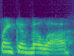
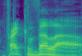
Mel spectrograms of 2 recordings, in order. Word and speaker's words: Frankilla: It's Frankilla. Frankilla. Okay. I went with the old Spanish pronunciation of Franka. That's close enough. It's Italian.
